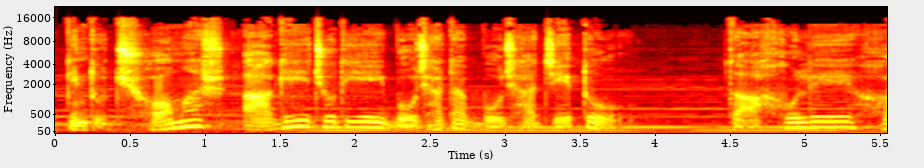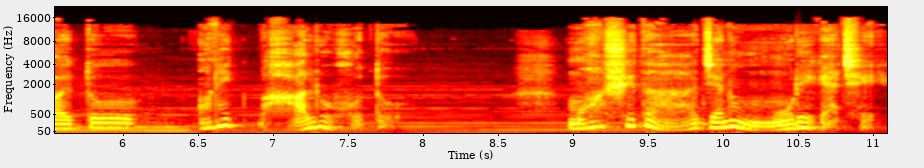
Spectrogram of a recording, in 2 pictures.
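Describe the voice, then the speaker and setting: A man narrating a dramatic audio story in a measured, solemn and expressive way. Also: low-pitched. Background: faint music.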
